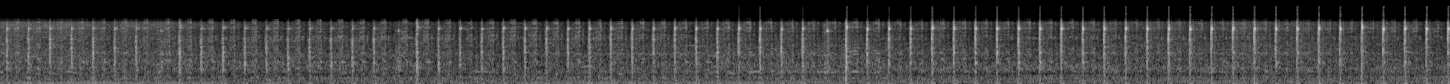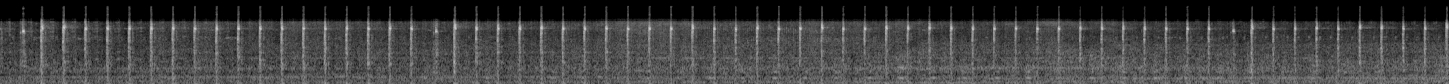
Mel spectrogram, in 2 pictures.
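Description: Single-cylinder Bruneau stationary engine running steadily under belt load, with sharp, evenly spaced beats about four a second, over the whir of a Vendeuvre threshing machine being fed with sheaves. The beats become sharper from about eight seconds in.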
